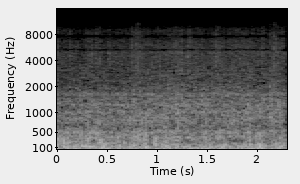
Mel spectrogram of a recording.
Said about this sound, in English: Car's getting wet. Just enjoying the rain though.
